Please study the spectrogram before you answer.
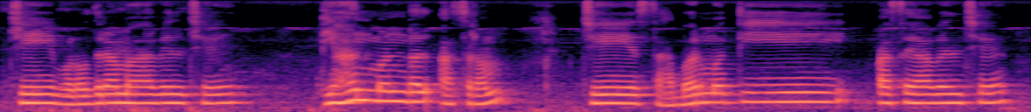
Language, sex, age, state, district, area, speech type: Gujarati, female, 30-45, Gujarat, Rajkot, urban, spontaneous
